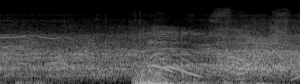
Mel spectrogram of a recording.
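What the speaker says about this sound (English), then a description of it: "Slams into the canvas with authority." In the video game UFC 3, a fighter is slammed onto the canvas with a heavy, low thud, followed by a rising crowd roar while a commentator talks over it.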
